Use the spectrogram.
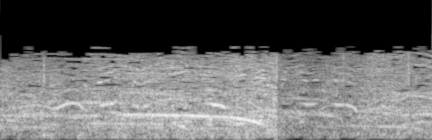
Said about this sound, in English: So there's Antifa smashing a window. And they're booing. And they're chanting, "That's Antifa."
